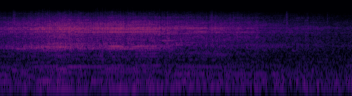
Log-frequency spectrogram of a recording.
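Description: A road vehicle passing by in street traffic: its noise swells to a peak about a second or two in and then fades away.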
